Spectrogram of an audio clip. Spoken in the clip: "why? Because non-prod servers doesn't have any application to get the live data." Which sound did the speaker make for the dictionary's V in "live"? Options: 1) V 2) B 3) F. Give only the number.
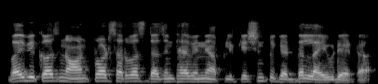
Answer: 1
